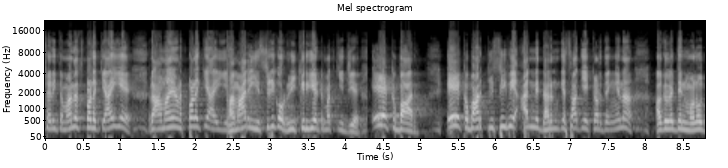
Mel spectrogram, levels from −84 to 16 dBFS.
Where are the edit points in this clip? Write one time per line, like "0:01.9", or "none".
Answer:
0:02.4
0:04.3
